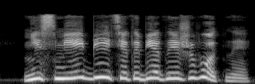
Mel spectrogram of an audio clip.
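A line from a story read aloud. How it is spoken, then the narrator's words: Shouted. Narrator (Russian): крикнула она Блумстерлунду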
